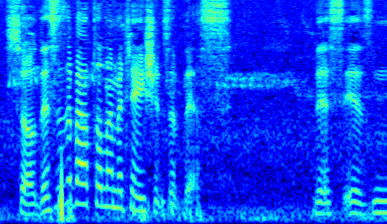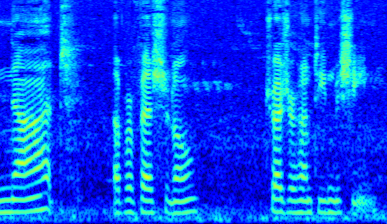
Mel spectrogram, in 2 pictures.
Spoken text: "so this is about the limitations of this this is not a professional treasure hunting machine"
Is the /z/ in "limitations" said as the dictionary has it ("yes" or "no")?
yes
